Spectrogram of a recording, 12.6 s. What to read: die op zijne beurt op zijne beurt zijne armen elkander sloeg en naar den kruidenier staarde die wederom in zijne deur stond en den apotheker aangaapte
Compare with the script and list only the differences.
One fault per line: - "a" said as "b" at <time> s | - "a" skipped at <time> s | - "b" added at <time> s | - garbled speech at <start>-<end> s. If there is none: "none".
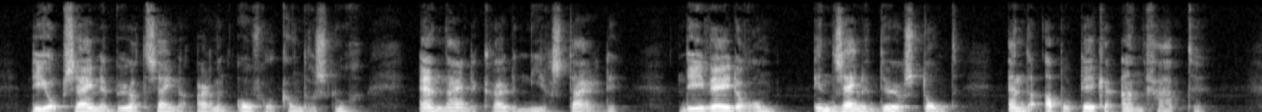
- "op" skipped at 1.5 s
- "beurt zijne armen" said as "armen over" at 1.9 s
